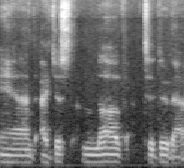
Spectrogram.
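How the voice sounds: A man talks slowly in a low pitch. His tone is dark and mellow, with a slightly husky edge.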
